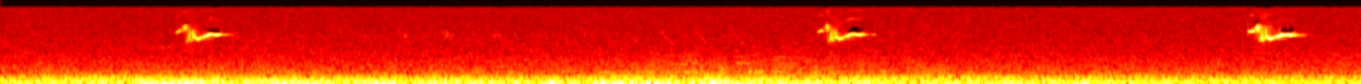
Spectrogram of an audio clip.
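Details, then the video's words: Berthelot's pipit on La Gomera, Canary Islands, uttering three short high-pitched chirped calls several seconds apart, with faint low rumbling and a soft murmur in the background. "berthelot's pipit - long version"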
